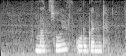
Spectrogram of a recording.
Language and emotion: Russian, neutral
